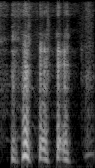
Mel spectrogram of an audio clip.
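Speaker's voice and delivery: loud laugh at himself; burst of laughter. Real, not acted. Laughs at own remark.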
